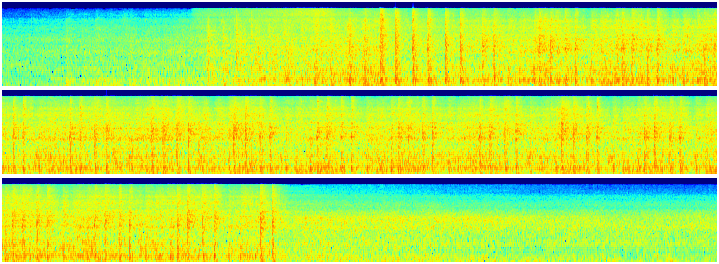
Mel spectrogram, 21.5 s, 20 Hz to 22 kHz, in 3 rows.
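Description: Freight train of Taki tank wagons hauled by an EF210 electric locomotive passing at fairly high speed. A rising rumble as it approaches gets much louder about two seconds in. Then comes a rapid, continuous clickety-clack of the wagons' wheels striking the rail joints, which cuts off suddenly near the end as the last wagon clears, leaving a fading rumble.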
